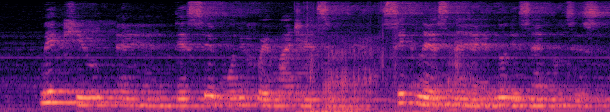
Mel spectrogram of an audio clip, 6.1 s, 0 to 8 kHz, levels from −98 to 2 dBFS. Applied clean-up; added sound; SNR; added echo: none; Growling; 12 dB; reverberation time 1.9 s.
